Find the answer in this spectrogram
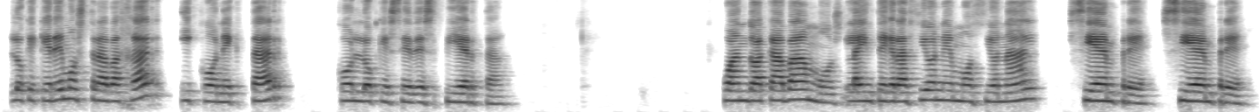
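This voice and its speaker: A middle-aged woman with a Spanish accent from Spain teaching a reflective talk on emotions, slow and thoughtful, sometimes acting out quoted dialogue. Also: medium pitch, sharp tone.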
